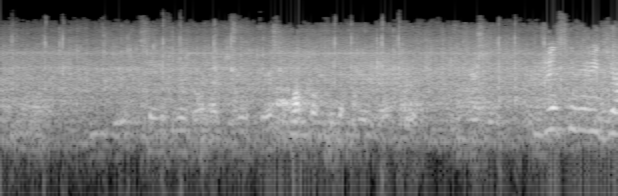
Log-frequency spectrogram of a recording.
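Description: HO-scale model train rolling along its track, heard as a steady rushing noise through a camera riding on it, with indistinct voices of people talking in the room.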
